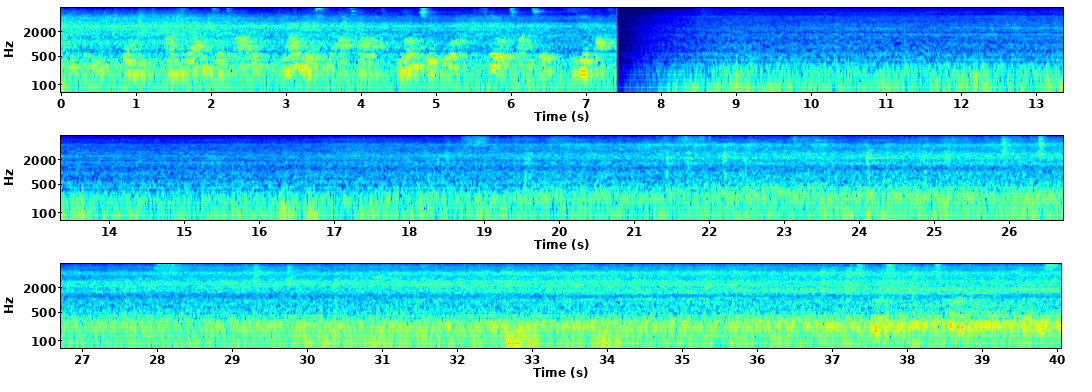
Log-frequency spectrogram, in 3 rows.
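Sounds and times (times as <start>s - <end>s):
train wheels rumbling on rails: 8.4s - 40.0s.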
